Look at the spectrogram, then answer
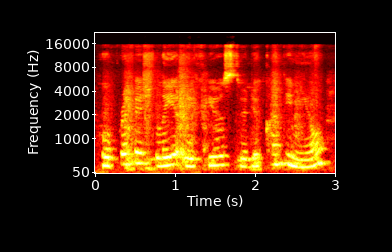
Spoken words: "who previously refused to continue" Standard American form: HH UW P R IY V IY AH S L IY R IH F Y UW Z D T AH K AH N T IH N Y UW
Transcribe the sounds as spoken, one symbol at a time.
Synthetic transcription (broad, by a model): HH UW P R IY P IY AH SH L IY R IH F Y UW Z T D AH K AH N T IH N Y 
